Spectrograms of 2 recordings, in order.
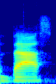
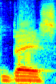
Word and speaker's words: bass: You're gonna get a bass guitar. May I have guitar. I don't know how to pronounce it. So. It's bass, not bass.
